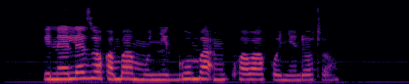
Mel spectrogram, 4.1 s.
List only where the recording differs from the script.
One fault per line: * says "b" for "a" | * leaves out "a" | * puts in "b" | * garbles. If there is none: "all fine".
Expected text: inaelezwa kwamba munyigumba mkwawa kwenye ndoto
all fine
